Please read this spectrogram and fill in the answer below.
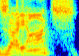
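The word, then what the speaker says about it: Zajonc: do you pronounce it science you're very close I've heard it all different ways but it's like science with the Z so it's science it's spelled Z AJ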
